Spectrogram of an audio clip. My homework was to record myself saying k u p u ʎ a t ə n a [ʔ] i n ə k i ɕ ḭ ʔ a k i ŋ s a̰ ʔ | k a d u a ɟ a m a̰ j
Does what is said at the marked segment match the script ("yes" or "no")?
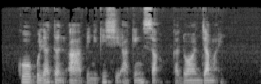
no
